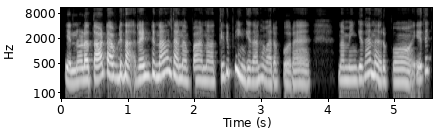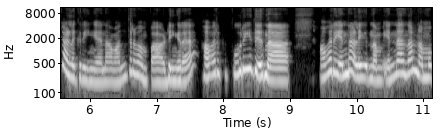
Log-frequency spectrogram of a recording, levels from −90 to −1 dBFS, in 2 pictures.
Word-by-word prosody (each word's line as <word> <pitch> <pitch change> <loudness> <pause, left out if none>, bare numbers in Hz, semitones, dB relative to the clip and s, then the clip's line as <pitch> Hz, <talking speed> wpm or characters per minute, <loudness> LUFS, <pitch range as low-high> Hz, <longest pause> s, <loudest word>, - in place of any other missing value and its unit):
என்னோட 190 +4 +2
தாட் 215 +4 +4
அப்டிதான் 245 -3 +1
"2 255 +5 +2
நாள் 300 +2 +2
தானப்பா. 200 -3 -1
நான் 185 -1 -5
திருப்பி 305 +8 -3
இங்க 190 -3 -2
தானே 210 +4 -4
வரப்போறேன். 85 - -5 0.5
நம்ம 200 0 -3
இங்க 210 +1 -1
தானே 275 -4 +1
இருப்போம். 180 -1 -3 0.2
எதுக்கு 335 - -4
அழகுறீங்க? 200 -7 -2 0.2
நான் 180 0 -4
வந்துருவேன்ப்பா" 225 - -3
அப்படிங்கிற. 190 +1 0 0.3
அவருக்கு 275 +1 -3
புரியுது 340 -3 +5
நான். 190 -1 +4 0.6
அவரு 310 +2 +1
என்ன 285 +4 +5
அழுகு 225 -1 +4
நம் 195 +1 -5
என்ன 255 - -2
இருந்தாலும் 300 0 +2
நம்ம 225 0 -1
215 Hz, 160 wpm, -19 LUFS, 190-270 Hz, 0.6 s, புரியுது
